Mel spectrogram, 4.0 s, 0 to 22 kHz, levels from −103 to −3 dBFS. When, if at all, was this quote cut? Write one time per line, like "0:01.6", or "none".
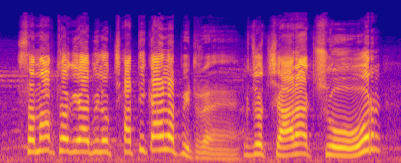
0:02.5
